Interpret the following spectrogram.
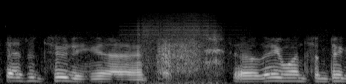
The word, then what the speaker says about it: Desmond Tutu: Lama and Desmond Tutu, do I say it right? Tutu? Yes, Desmond Tutu.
